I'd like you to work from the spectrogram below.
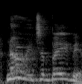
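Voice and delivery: high, whiny mock of a stubborn believer; mock insistence. Mocking the believers again.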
